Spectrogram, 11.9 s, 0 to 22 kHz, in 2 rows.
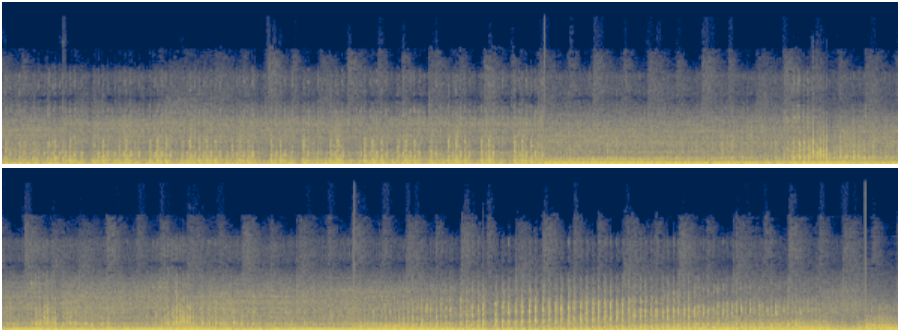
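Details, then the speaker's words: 2001 Harley-Davidson FXDX V-twin on new carburetors and straight pipes, warming up: loud, deep rumble revving and settling smoothly with little throttle-off popping; sounds healthy, though owner unsure whether it needs a tune. "it doesn't have as much like no D cell pop compared to what it had sounds way louder in my opinion like I think it sounds good but obviously I don't know if it needs a tune or not"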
